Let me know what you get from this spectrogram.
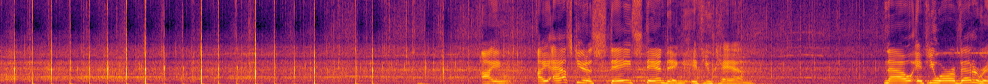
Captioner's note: cheers and applause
